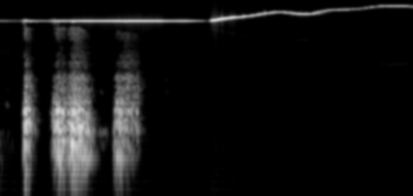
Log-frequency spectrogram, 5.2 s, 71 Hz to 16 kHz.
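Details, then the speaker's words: Late-1950s Bush VHF 64 valve radio after replacing leaky wax capacitors in audio stage: brief rough bursts then steady loud clean high whistle above 12 kHz at low volume; audio stage much improved. "in excess of 12 khz and I can even hear that with my hearing so I'm pretty sure that's better and it's a lot louder really is loud now"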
